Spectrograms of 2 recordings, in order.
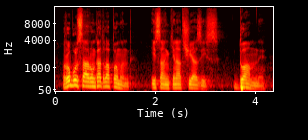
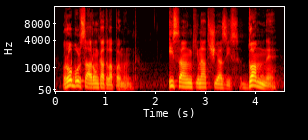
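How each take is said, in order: The two takes are said the same way.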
